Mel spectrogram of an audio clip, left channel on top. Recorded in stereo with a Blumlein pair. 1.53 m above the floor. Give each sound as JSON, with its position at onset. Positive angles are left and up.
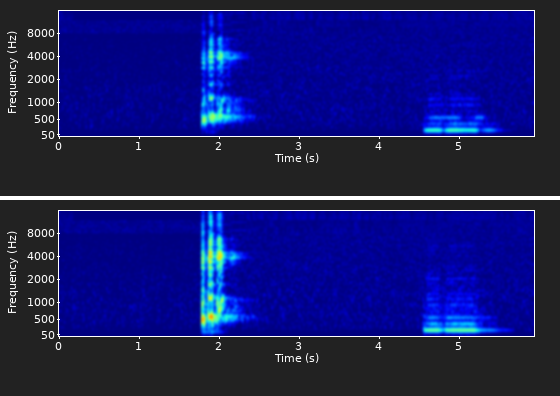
{"t": 1.8, "sound": "a giggle", "azimuth_deg": -40, "distance_m": 0.6}
{"t": 4.5, "sound": "a phone buzzing", "azimuth_deg": -35, "distance_m": 2.5}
